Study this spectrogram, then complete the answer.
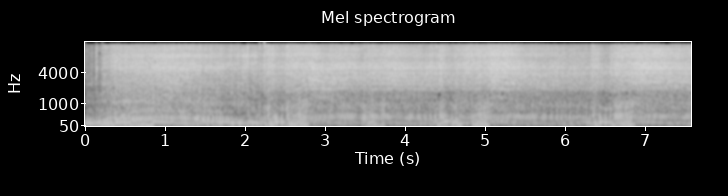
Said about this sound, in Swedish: Alltså, fram med det här sågen. Jag tar fram sågen igen.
